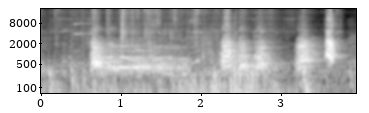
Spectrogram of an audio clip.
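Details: Cane Corso puppies, two of them, giving short barks and yips with a longer drawn-out whine-like bark near the start, alongside household noise and a voice in the background.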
